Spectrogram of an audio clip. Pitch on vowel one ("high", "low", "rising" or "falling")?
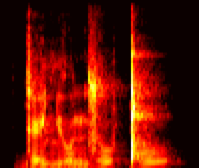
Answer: low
